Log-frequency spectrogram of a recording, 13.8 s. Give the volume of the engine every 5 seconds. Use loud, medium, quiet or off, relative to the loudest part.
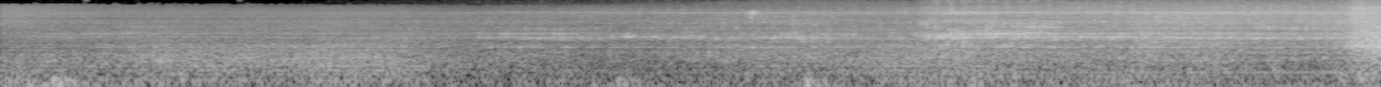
quiet, loud, loud.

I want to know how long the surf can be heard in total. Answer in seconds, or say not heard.
14 s.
